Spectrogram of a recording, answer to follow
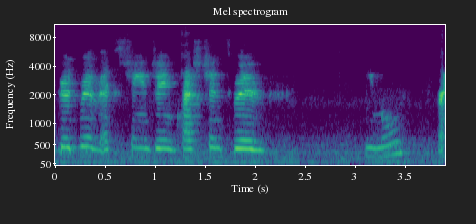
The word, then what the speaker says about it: Immu: Rita, are you good with exchanging questions with Immu? Or how do you pronounce your name? It's correct what you pronounce. Immu. Oh, okay, I'll call you Immu then.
